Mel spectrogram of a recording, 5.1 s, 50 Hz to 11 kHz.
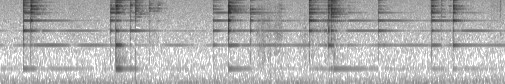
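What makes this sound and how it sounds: A hand-held, hollow, empty dark metal singing bowl resting on a patterned cushion is tapped and clinked by long pointed metal fingernail claws. Bright, quick metallic clinks come in small clusters, each leaving steady ringing tones, including a low hum near 650 Hz and higher lines around 1.8 kHz and 3 kHz, over a quiet background.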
